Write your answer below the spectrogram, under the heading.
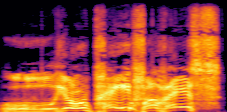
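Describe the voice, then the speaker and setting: An actor playing a manic, cackling old mad scientist villain in a video game, theatrical and grandiose, with a raspy, gravelly voice and drawn-out delivery. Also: male voice, high-pitched, sing-song, pushed and bright, heavily acted. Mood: indignant, manic.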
